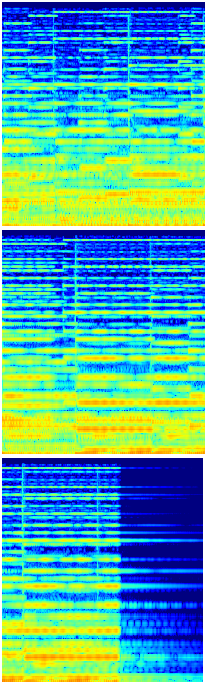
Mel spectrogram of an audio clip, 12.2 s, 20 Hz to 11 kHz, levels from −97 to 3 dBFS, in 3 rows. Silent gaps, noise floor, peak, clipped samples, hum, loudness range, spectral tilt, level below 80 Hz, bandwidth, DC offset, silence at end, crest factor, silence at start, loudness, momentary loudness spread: none; -56 dBFS; -6 dBFS; under 0.1%; none; 3 LU; -3.5 dB/octave; -32 dBFS; 10.5 kHz; 5%; 0 s; 16 dB; 0 s; -22 LUFS; 5 LU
